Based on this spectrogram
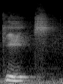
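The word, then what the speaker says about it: Geidt: boris johnson demanding that lord gates i don't know how that's pronounced it's spelt g-e-i-d-t uh so i do forgive the pronunciation if that's wrong and the advisor on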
